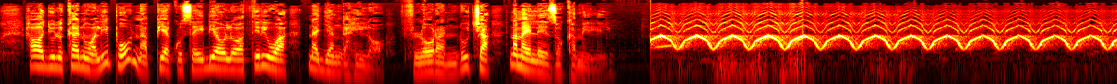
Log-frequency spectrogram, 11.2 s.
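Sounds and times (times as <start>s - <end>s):
speech: 0.3s - 6.2s
ambulance siren wailing in Sierra Leone during disaster recovery work: 6.5s - 11.1s.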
